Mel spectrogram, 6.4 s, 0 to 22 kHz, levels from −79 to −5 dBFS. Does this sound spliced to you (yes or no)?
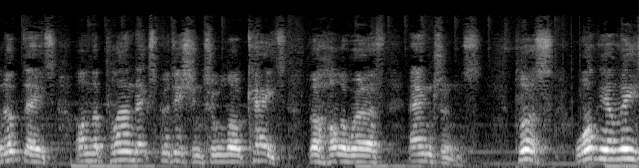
yes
